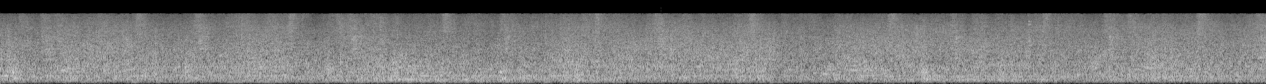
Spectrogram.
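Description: Conveyor line of a robotic bag palletizer running, carrying bags of ice: a steady, loud mechanical noise with faint irregular clacks.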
